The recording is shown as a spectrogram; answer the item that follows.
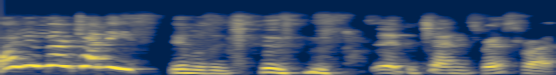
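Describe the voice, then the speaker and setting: A woman with a Southern US accent and ordinary pitch variation. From US South. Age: 40s. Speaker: language teacher. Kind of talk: interview.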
